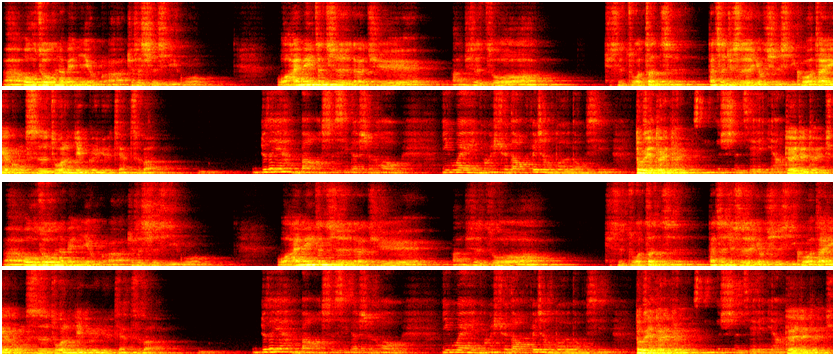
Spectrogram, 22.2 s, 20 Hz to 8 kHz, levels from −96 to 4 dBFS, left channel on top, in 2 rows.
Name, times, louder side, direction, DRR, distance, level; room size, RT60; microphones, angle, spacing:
voice 1, 0.0-2.6 3.7-5.6 6.0-7.2 8.0-9.1 9.4-13.1 13.7-13.8 19.5-20.2 21.5-22.1, equal, 50° left, 5 dB, 4.5 m, -20 dB
voice 2, 14.4-20.1 20.5-21.6, equal, 20° left, 4 dB, 5.2 m, -31 dB
29.5 x 18.0 x 8.4 m, 1.0 s
head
